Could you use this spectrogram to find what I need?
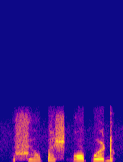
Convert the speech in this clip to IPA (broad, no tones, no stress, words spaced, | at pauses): sʲɔ̤ɓæ̤ʃ ɡɔpɯɖ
